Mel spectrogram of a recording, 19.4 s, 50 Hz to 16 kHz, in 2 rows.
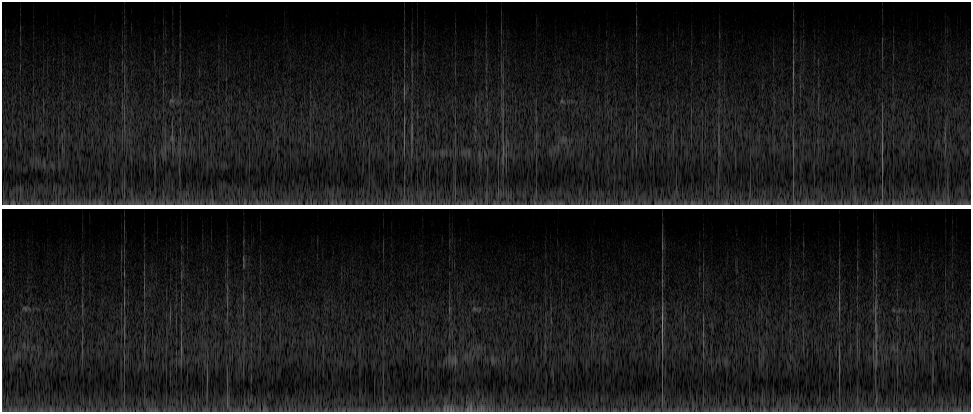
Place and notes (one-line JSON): {"title": "Warburg Nature Reserve, Bix Oxon - Tawney Owls in the gentle Rain", "date": "2021-01-31 05:10:00", "description": "I've been able to spend a wonderful lockdown daily exercise walk at this nature reserve close to my home over the last year (lucky me). Frequent visits have been accompanied by aeroplanes, other visitors, cars arriving and leaving and other Androphony. Last night it was gently raining and the Owls performed in a way that sounded more like an orchestra, got to say, being in that place for a couple of hours each day in silence has helped me big time mentally with the C19 effect of lockdown. Pluggies into a Tascam with handmade hard foam add-ons.", "latitude": "51.58", "longitude": "-0.96", "altitude": "114", "timezone": "Europe/London"}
